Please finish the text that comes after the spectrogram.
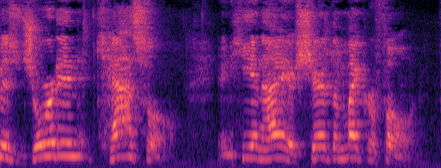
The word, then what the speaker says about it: Castle: No, it's officially Castle, as you can see. I believe since the last time we worked with each other, I've officially changed the spelling, and so the name is pronounced as it's always been. But you now have no excuse to, get on here and call me Cassell because the spelling is very clear.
